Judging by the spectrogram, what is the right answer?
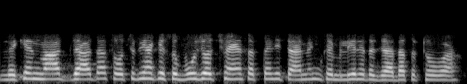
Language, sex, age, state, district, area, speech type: Sindhi, female, 45-60, Uttar Pradesh, Lucknow, urban, conversation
